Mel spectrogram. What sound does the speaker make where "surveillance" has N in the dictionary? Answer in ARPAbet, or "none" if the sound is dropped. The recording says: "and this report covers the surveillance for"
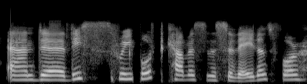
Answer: N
